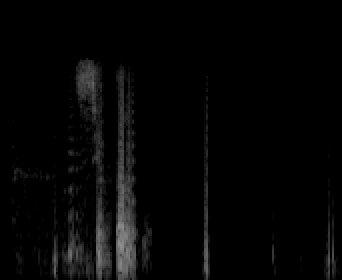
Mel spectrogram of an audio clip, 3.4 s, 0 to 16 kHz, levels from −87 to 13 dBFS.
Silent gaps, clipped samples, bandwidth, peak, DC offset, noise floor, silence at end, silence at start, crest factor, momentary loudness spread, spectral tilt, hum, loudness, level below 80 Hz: none; under 0.1%; 7.6 kHz; -24 dBFS; under 0.1%; under -90 dBFS; 1.35 s; 0.55 s; 22 dB; 21 LU; -5.5 dB/octave; none; -42 LUFS; -70 dBFS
